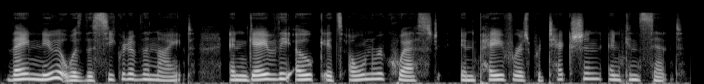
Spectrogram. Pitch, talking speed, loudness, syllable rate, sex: 215 Hz, 195 wpm, -18 LUFS, 4.6 syllables/s, female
